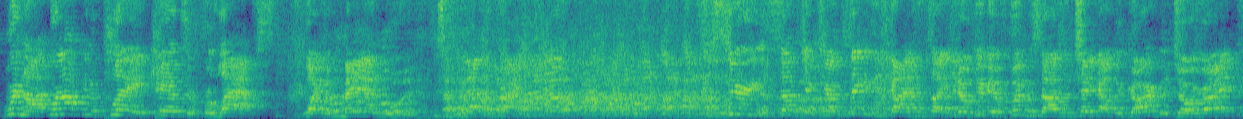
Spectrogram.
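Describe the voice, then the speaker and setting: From a distance in a very echoey theatre, a woman plays a self-righteous feminist comedian. She is high-pitched, brash and punchy, pushing the audience to agree in a live stand-up sketch. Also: lively intonation, moderate pace, a crowd in the background, background noise. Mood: brash, indignant. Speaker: stand-up comic.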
